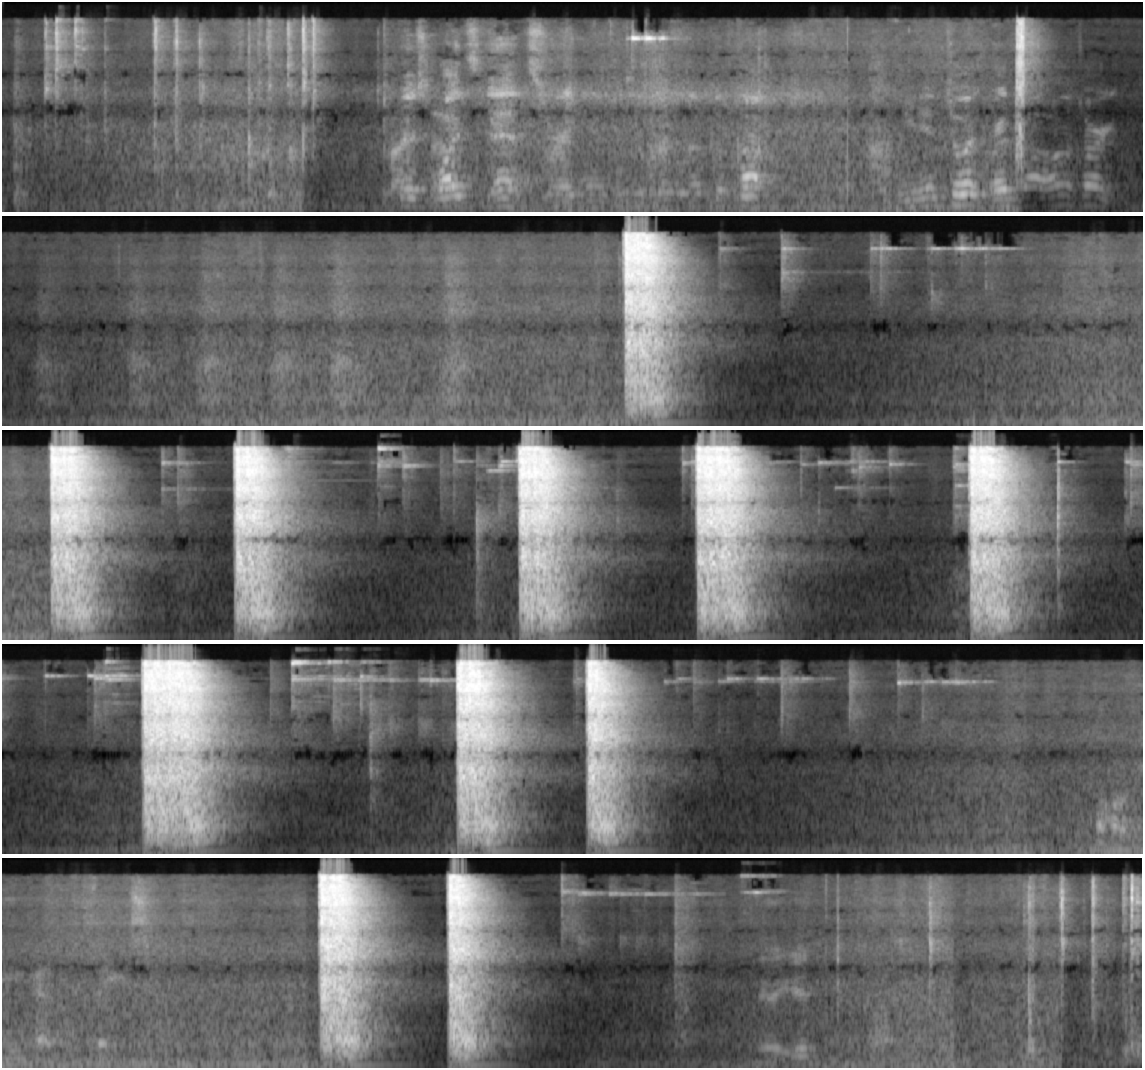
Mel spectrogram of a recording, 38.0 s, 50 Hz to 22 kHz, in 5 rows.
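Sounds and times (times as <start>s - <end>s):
low hum: 7.4s - 37.5s
gunshots with ringing echo: 11.8s - 12.5s, 15.5s - 17.4s, 18.6s - 20.6s, 21.6s - 22.3s, 23.7s - 24.6s, 25.8s - 27.3s, 32.5s - 34.1s.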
